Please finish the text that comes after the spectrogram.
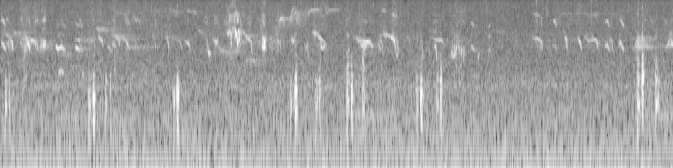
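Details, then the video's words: Chicks peep busily with thin, high, wavering notes almost nonstop while hens add occasional short low clucks every second or so. "Hühner und Küken"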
